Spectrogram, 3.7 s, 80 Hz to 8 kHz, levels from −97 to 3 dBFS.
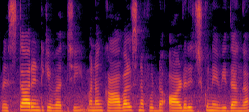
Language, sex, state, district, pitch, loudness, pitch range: Telugu, female, Andhra Pradesh, Srikakulam, 220 Hz, -23 LUFS, 205-225 Hz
